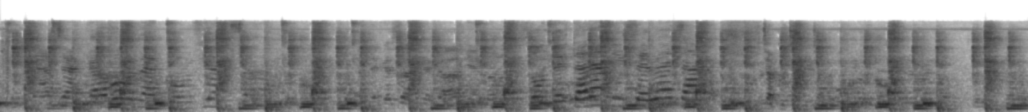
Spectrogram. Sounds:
Speech, Music

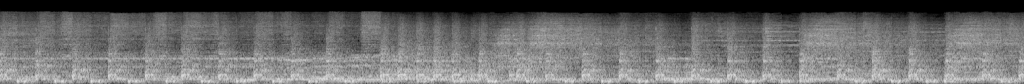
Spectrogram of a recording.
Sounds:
Music

